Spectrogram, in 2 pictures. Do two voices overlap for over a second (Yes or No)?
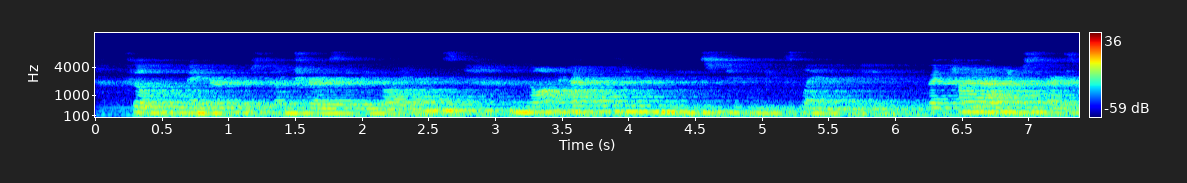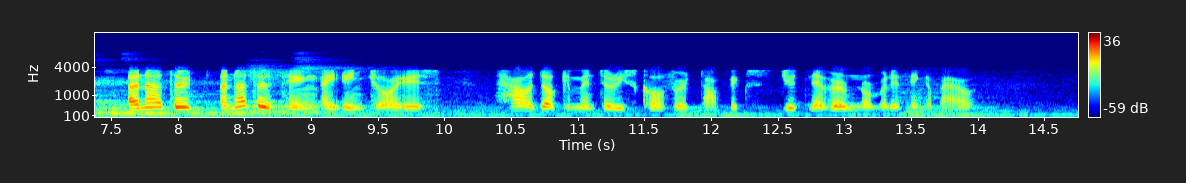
Yes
